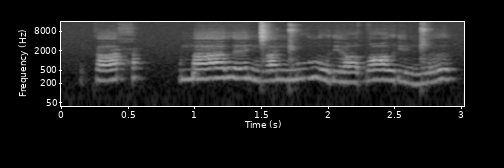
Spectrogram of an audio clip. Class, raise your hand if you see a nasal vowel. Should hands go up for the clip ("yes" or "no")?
no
